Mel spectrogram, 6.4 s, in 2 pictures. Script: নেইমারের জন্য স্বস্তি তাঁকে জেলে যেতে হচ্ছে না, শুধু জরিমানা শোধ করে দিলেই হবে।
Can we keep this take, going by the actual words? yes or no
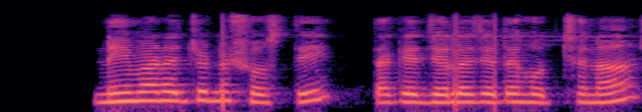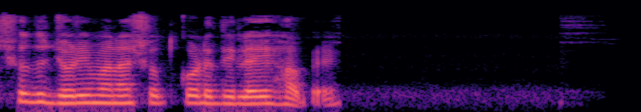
yes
